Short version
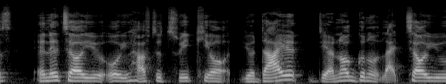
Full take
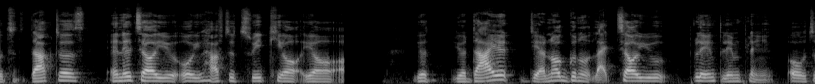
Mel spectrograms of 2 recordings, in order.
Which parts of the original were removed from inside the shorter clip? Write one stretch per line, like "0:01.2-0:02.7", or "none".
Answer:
0:03.0-0:04.4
